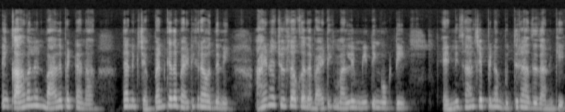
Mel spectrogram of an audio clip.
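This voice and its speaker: A bossy young man with a short fuse, read aloud by a woman storyteller, speaking in a low gravelly husky tone. He scolds and gives orders in a storybook reading, his voice mellow rather than sharp. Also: fast talker, muffled recording, exaggerated voice. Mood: irritated. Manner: scolding, commanding. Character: quick-tempered young man, bossy lover.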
